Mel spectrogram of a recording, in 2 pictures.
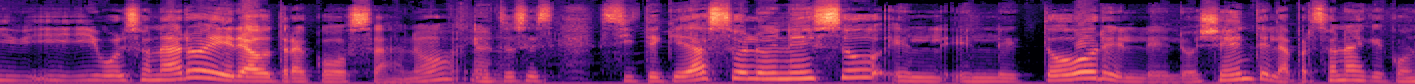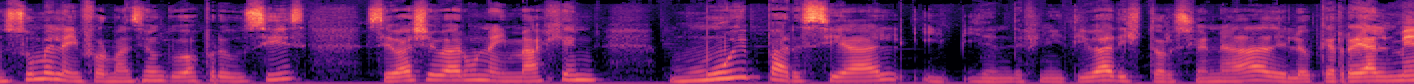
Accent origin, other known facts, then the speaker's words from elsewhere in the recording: Argentina; A mí, yo soy argentina y naturalmente me pasa que no veo mucho en los medios de mi país a la gente que representa algunas causas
